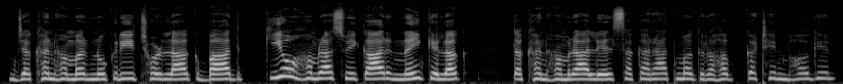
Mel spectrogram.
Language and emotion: Maithili, sad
